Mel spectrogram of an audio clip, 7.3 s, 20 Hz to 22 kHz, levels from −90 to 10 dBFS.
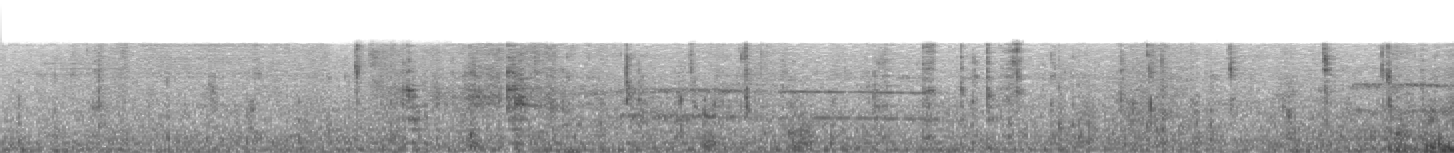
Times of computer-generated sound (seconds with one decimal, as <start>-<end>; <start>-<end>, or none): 0.7-1.3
